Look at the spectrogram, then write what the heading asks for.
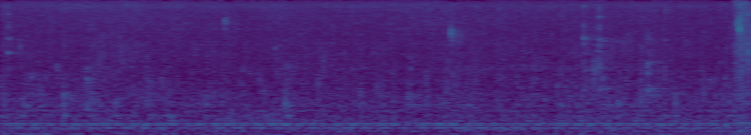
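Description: Breaded pork cutlets deep-frying in hot oil over medium heat: a faint steady sizzle with scattered tiny crackles, over a faint low hum. The sizzle grows louder near the end.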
